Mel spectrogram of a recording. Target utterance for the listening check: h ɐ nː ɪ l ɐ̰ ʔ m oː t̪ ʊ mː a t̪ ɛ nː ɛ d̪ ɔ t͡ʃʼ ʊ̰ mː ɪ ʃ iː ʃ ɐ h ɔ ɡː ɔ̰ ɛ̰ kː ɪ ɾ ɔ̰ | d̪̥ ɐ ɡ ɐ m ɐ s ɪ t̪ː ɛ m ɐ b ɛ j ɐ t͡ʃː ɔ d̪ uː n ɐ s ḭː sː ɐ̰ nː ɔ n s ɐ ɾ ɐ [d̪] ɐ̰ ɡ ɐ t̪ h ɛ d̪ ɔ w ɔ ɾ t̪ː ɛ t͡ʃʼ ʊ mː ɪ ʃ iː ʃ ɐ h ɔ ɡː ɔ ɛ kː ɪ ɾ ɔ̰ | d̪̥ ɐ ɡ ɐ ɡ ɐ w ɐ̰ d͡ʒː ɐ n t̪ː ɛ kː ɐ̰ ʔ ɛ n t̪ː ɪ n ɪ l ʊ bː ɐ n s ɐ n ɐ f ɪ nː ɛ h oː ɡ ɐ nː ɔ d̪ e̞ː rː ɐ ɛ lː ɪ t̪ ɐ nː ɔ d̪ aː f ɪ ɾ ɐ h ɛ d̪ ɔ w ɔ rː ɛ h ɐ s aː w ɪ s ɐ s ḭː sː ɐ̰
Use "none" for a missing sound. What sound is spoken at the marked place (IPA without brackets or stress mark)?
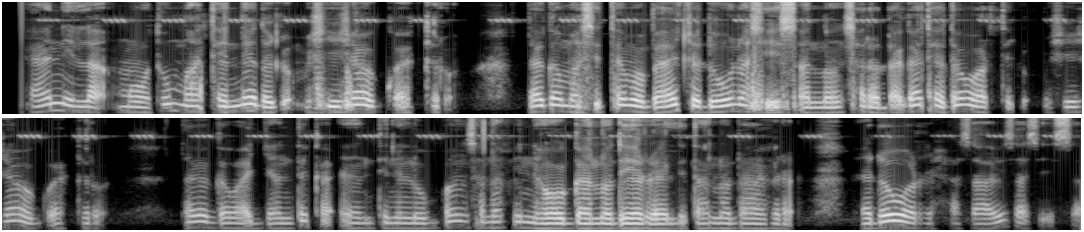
d̪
